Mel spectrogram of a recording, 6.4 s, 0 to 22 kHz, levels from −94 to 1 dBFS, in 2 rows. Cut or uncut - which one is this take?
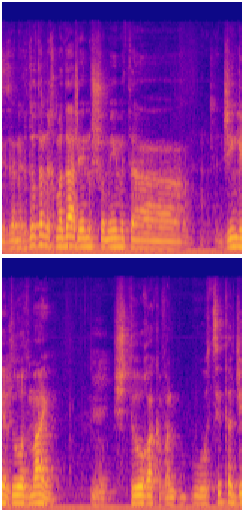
cut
